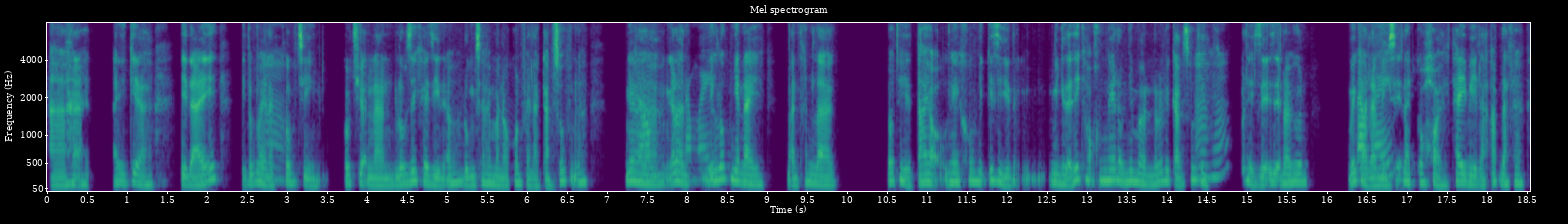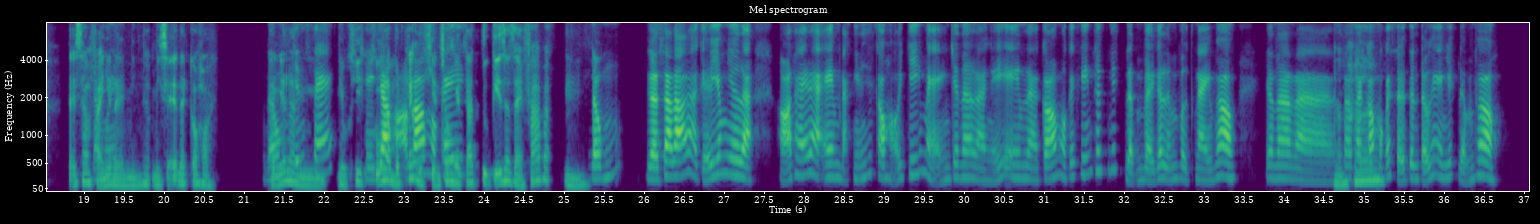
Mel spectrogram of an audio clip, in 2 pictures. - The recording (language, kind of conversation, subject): Vietnamese, unstructured, Bạn làm thế nào để thuyết phục người khác khi bạn không có quyền lực?
- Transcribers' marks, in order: laughing while speaking: "À"; other background noise; tapping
